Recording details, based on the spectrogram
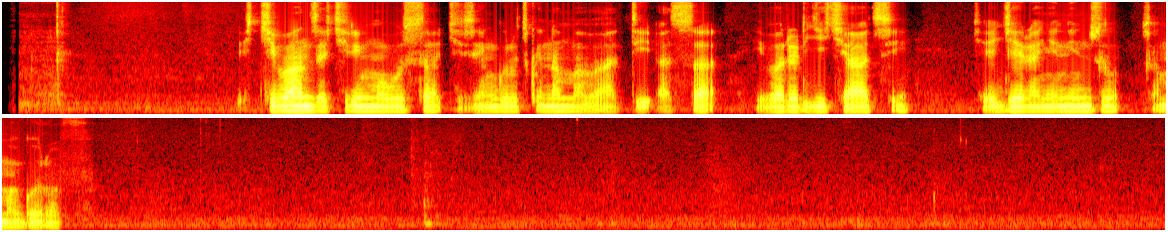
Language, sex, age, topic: Kinyarwanda, male, 25-35, government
